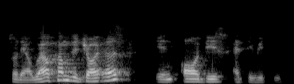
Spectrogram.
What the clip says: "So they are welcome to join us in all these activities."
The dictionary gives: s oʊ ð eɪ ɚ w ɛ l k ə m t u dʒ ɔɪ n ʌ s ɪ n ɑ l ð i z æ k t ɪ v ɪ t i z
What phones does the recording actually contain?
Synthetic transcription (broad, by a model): s oʊ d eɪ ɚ w ɛ l k ə m t u dʒ ɔɪ ʌ s ɪ n ɑ l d i s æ k t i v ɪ t i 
